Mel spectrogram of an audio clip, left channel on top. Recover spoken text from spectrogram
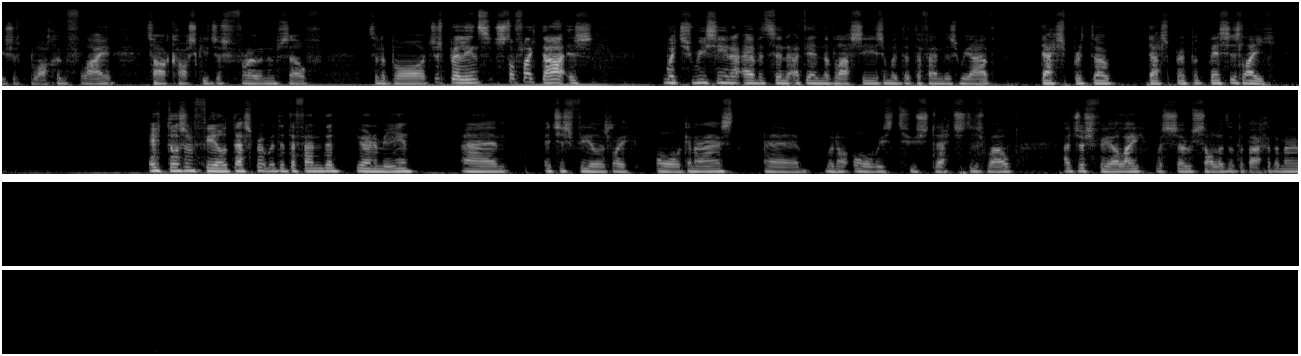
just blocking, flying. Tarkowski just throwing himself to the ball. Just brilliant. Stuff like that is, which we seen at Everton at the end of last season with the defenders we had. Desperate though. Desperate. But this is like, it doesn't feel desperate with the defending. You know what I mean? It just feels like organised. We're not always too stretched as well. I just feel like we're so solid at the back at the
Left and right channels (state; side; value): silent; right; 53 dB below the other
